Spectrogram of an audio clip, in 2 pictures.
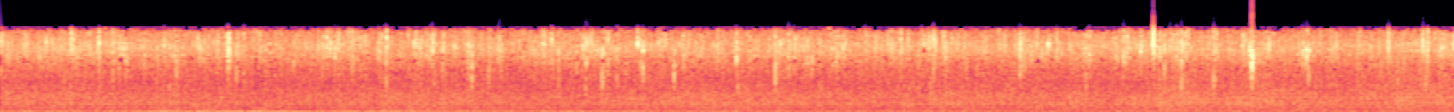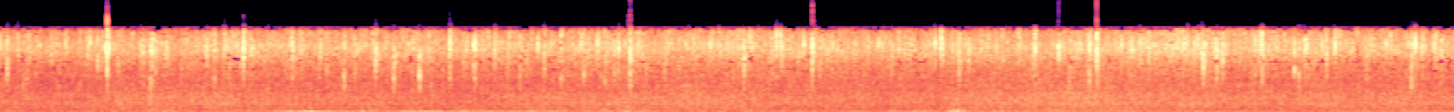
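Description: Steady rain with water spilling from overflowing gutters: an even wash of falling water dotted with sharp individual drop ticks. A low rumble comes in briefly a little past halfway.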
